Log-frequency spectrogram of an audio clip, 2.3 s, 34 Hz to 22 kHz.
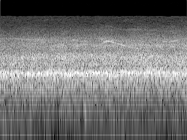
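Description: Football crowd at a 1993-94 Napoli v Milan match in the stadium, a steady dense roar of many voices with unrest in the stands, continuous and even throughout, with no clear cheer or peak.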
